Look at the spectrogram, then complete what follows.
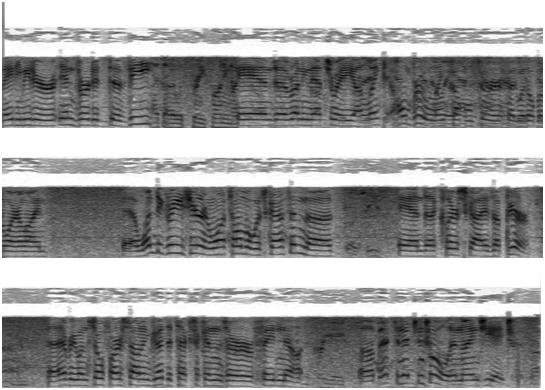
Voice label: Swan 350C & SB-200 Amp; Near Wautoma, Wi.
